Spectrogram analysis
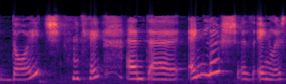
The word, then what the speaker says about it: Deutsch: Okay, don't confuse it with Dutch. This is not Dutch, it's a Deutsch.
